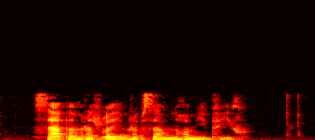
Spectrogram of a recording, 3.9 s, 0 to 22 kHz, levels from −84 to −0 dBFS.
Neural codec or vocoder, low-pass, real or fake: none; 7.2 kHz; real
